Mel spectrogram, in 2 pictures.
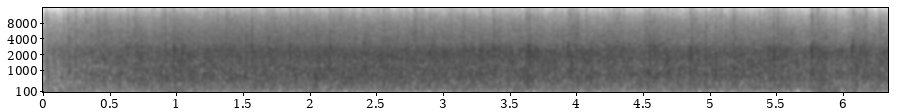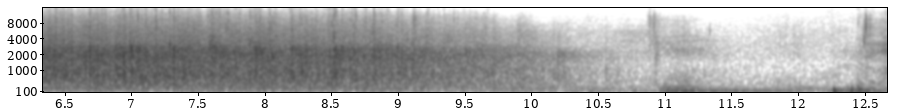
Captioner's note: applause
